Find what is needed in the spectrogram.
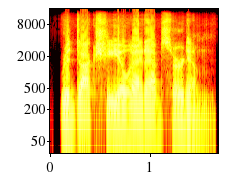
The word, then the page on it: reductio ad absurdum: American English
